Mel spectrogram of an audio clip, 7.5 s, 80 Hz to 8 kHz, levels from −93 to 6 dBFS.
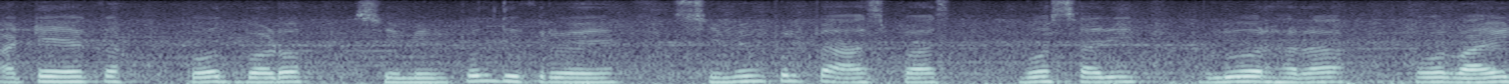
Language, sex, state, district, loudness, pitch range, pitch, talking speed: Marwari, male, Rajasthan, Nagaur, -15 LUFS, 155-175 Hz, 165 Hz, 165 wpm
